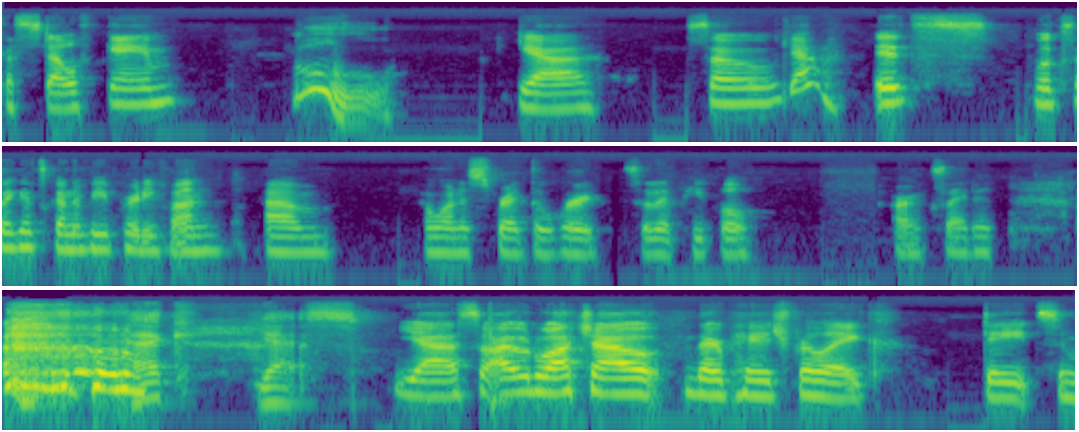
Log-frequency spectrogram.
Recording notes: via Zoom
